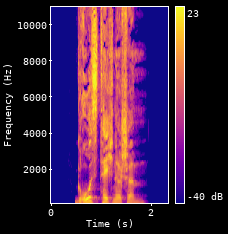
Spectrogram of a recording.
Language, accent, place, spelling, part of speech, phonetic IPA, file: German, Germany, Berlin, großtechnischem, adjective, [ˈɡʁoːsˌtɛçnɪʃm̩], De-großtechnischem.ogg
- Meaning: strong dative masculine/neuter singular of großtechnisch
